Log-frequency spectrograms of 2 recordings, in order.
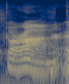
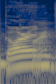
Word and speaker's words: Goran: It's Goran. – Goran. – Goran? – Goran Vishnik. – Goran Vish. – Goran rhymes with Lauren.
